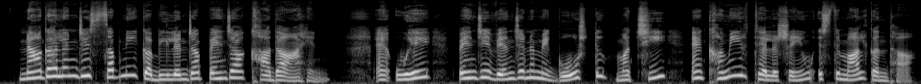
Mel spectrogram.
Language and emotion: Sindhi, neutral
